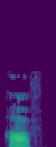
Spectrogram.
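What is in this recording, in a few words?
"haaf", British English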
